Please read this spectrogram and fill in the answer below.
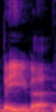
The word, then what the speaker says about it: Belvoir: I'm living near Beaver right now. – Yeah. – And it's spelt like Belvoir.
